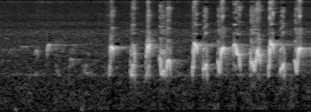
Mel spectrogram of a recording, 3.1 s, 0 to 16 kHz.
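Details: Bulbul known locally as merbah lekir, delivering a doubled song phrase, recorded 24 February 2021: faint soft notes, then a lively string of loud, clear, up-and-down whistled chirps in quick succession.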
